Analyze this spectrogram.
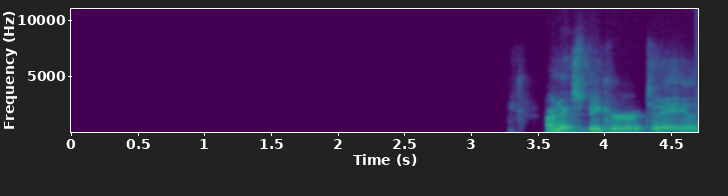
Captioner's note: silence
